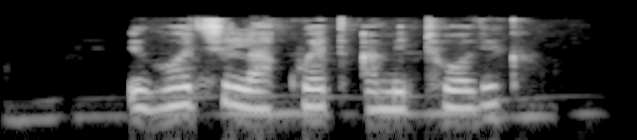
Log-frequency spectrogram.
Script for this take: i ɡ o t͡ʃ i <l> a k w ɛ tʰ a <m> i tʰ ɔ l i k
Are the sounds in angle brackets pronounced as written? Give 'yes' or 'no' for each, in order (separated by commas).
yes, yes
